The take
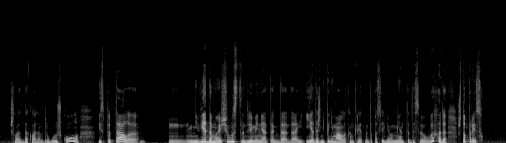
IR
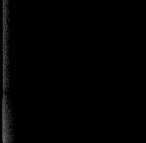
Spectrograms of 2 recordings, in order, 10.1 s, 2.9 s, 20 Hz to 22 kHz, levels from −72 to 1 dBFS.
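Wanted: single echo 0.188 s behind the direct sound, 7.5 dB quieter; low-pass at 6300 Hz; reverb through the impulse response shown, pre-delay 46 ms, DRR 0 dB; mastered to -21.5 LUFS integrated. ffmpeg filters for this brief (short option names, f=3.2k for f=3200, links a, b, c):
-filter_complex "[0:a]lowpass=6.3k,aecho=1:1:188:0.422,asplit=2[a][b];[1:a]atrim=start_sample=2205,adelay=46[c];[b][c]afir=irnorm=-1:irlink=0,volume=-10dB[d];[a][d]amix=inputs=2:normalize=0,volume=2.5dB"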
